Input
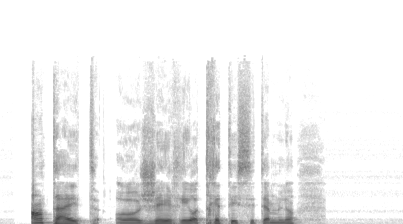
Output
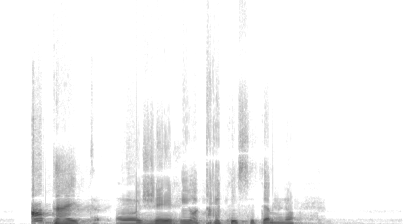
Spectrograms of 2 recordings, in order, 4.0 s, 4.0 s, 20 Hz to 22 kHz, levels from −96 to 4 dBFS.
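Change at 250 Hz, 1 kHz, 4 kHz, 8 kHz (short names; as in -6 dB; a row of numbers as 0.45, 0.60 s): -2.5, -2.0, -9.0, -13.5 dB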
